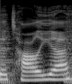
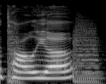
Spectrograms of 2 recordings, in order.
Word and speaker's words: Attaliah: I'm here with Attaliah. Hey Attaliah.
